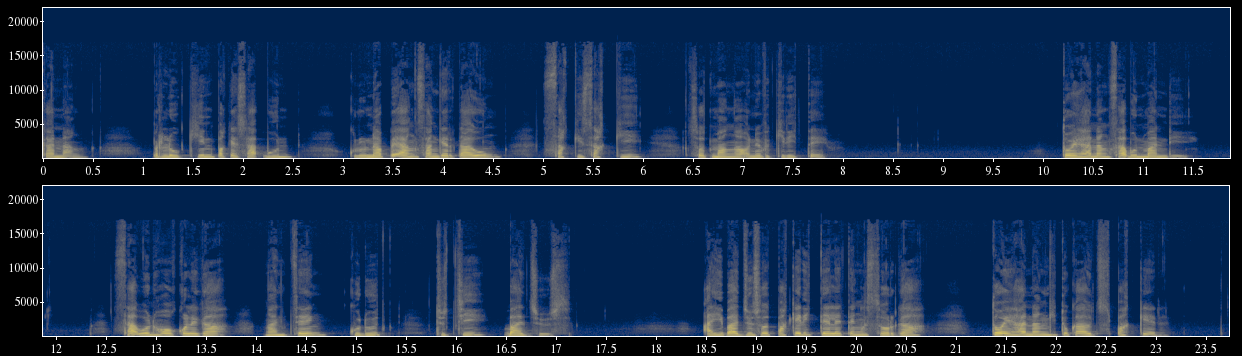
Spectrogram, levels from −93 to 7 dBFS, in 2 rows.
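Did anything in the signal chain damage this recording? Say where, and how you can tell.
No, nothing in the chain audibly damaged this speech.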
